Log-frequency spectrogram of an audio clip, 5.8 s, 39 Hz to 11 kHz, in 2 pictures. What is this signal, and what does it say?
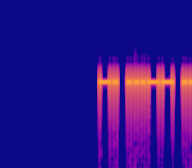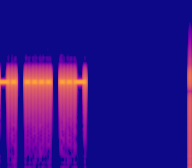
Morse code, heard as a keyed tone, about 21 wpm, 700 Hz. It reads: N3RHU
